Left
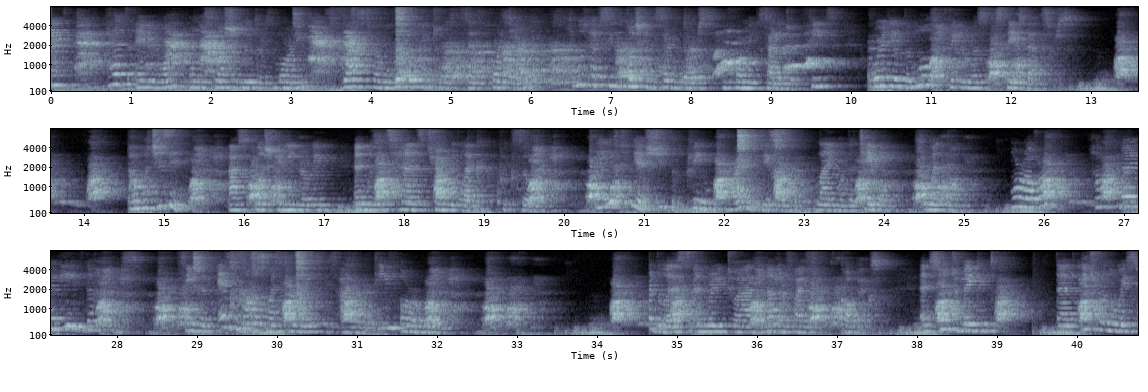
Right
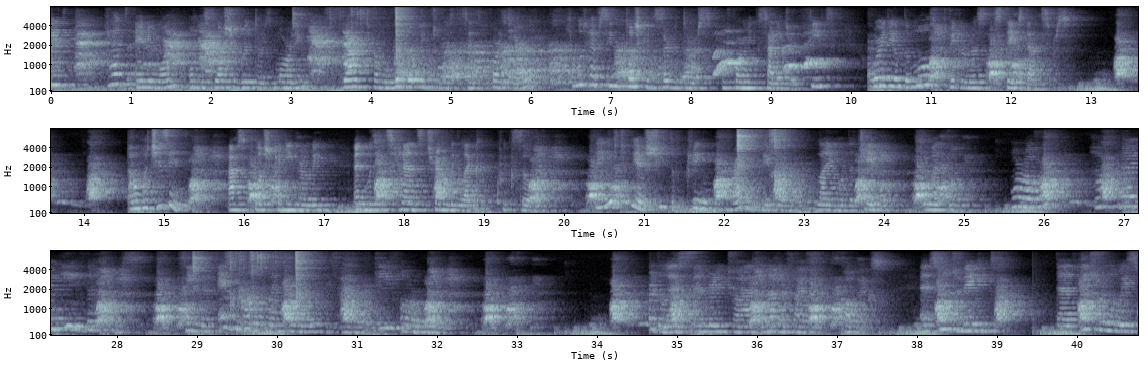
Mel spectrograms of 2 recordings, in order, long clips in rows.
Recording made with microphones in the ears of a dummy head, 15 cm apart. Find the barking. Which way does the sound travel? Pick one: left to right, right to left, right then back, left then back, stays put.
left then back.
